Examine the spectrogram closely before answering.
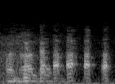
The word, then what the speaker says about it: panalo: Panalo. Panalo. Panalo. Yeah, he taught me how to say it the right way. Panalo.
